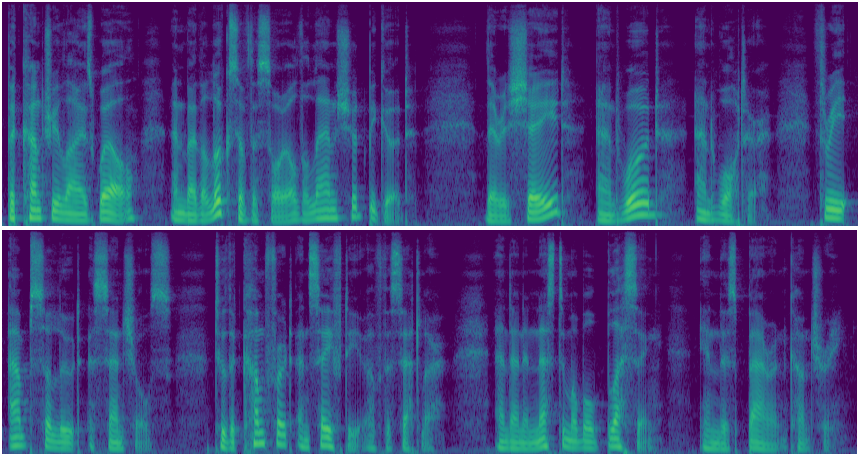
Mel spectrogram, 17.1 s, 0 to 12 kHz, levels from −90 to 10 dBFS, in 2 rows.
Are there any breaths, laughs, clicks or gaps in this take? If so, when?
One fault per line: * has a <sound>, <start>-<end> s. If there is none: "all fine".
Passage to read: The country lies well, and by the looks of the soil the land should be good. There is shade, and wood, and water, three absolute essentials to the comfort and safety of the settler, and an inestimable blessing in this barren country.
all fine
